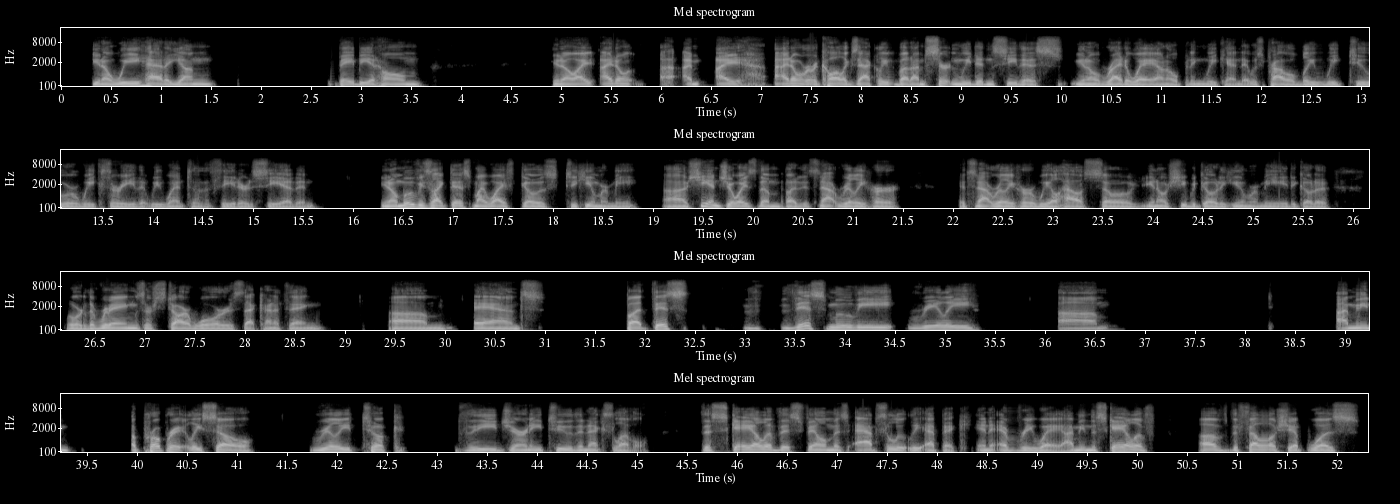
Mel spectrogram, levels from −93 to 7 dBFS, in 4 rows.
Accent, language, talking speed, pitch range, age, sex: American, English, 160 wpm, 80-100 Hz, 40-59, male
